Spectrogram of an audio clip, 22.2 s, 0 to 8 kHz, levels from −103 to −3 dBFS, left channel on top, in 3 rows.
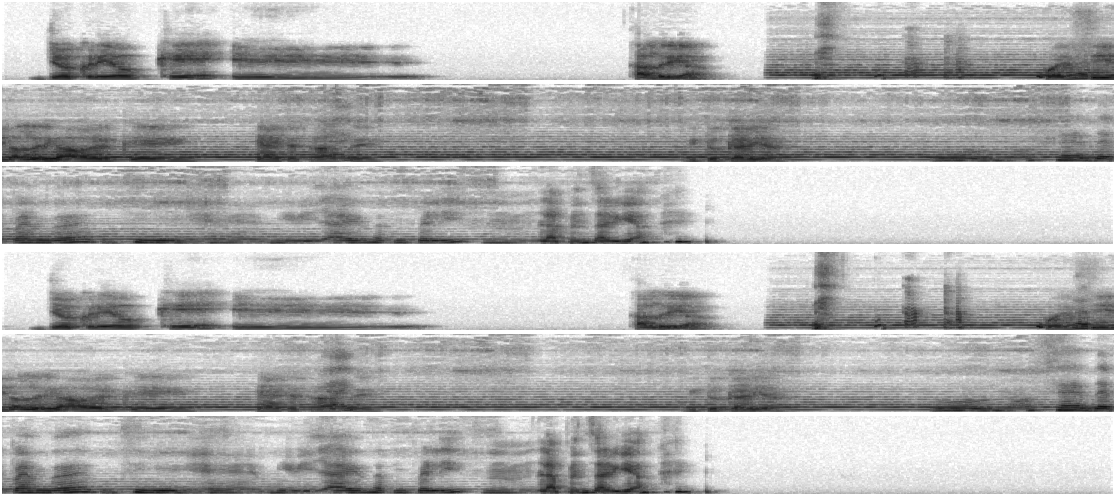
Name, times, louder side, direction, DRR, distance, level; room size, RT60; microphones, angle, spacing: voice 1, 0.3-2.8 4.2-4.7 6.9-8.7 9.1-9.9 11.9-12.7, left 2 dB, 75° left, 1.0 m, -18 dB
sound 1, 5.1-18.8 19.2-19.3, left 4 dB, 35° left, 1.4 m, -23 dB
voice 2, 5.8-6.4 7.1-7.3 9.5-9.8 13.6-19.4, right 3 dB, 40° right, 0.5 m, -19 dB
8.1 x 4.3 x 3.5 m
head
